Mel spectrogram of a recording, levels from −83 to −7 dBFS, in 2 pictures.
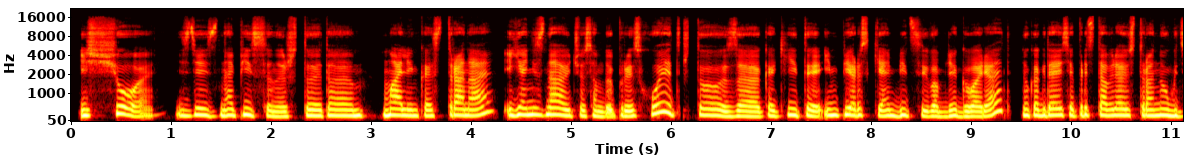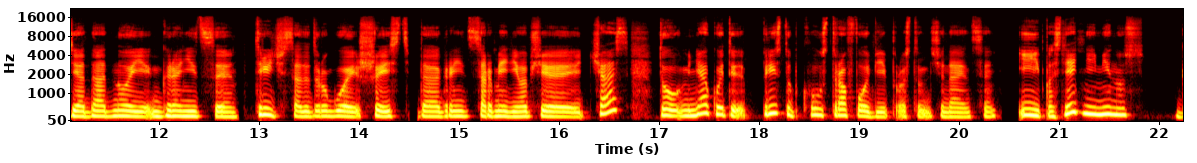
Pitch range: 190-245 Hz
